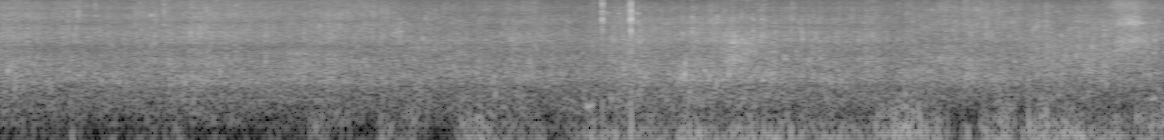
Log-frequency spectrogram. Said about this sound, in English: the water is not dead cold and even the flow is nice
